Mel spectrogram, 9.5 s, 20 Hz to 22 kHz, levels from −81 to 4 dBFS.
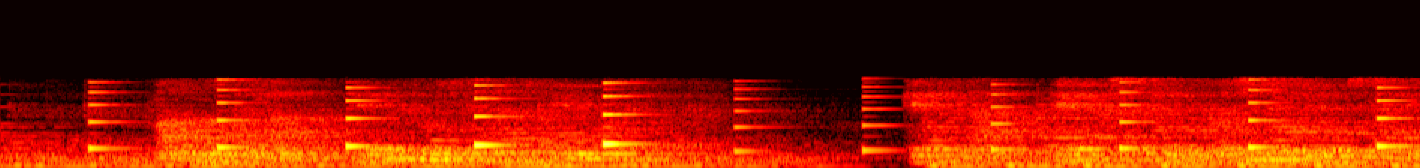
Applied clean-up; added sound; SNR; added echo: none; Ringtone; -2 dB; reverberation time 2.1 s.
